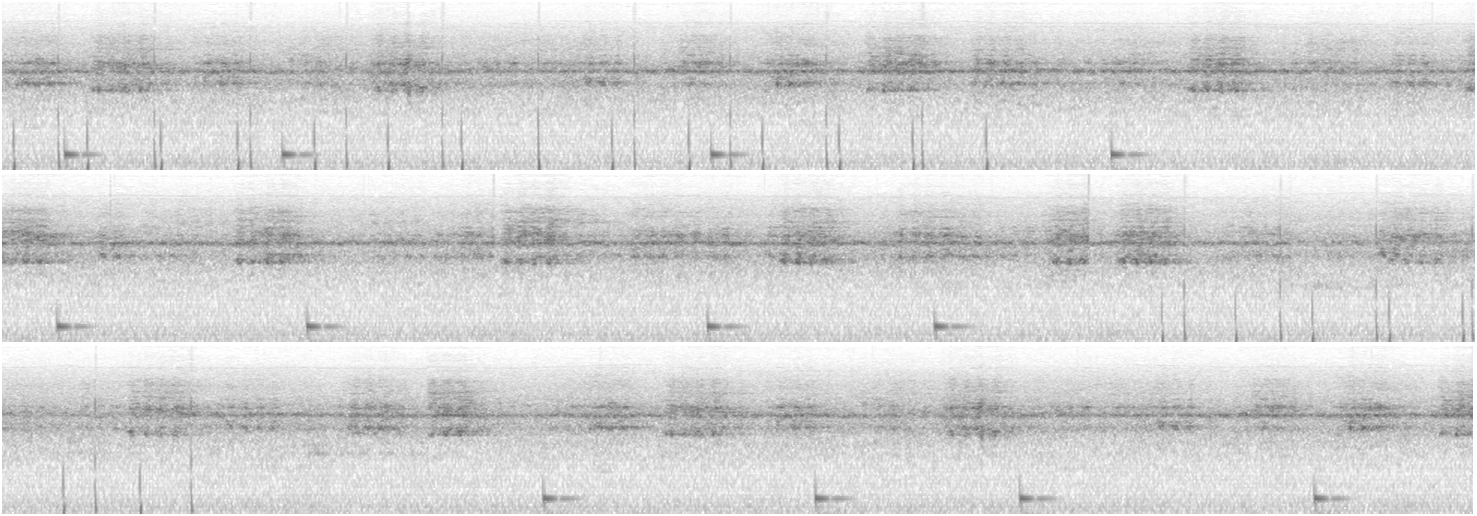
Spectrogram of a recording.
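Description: Quick high electronic blips chatter in bursts as lines of text print out.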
